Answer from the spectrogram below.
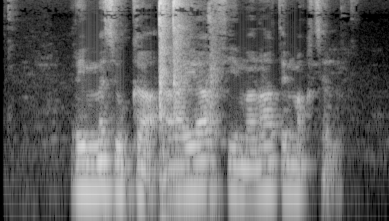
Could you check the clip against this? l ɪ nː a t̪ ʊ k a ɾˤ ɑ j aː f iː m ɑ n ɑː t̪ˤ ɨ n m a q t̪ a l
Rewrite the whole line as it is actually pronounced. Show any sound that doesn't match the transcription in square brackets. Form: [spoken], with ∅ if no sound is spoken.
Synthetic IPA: [ɾ] ɪ [mː] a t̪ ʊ k a ɾˤ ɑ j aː f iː m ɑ n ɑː t̪ˤ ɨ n m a q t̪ a l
